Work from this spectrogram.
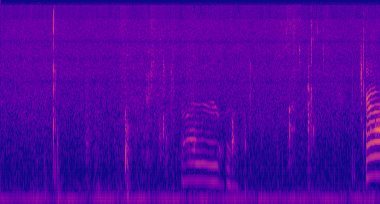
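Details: Domestic cat producing strange noises: a short level meow in the middle, then another rising at the end, amid scattered clicks and rustling taps and a constant low hum.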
